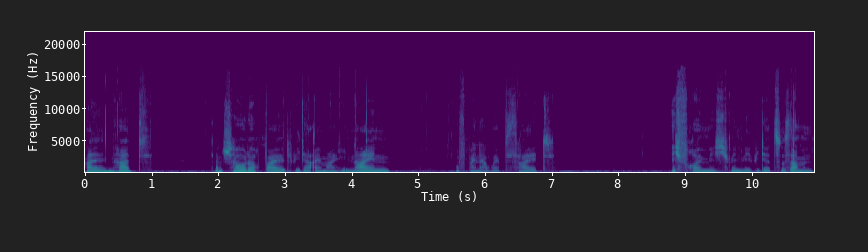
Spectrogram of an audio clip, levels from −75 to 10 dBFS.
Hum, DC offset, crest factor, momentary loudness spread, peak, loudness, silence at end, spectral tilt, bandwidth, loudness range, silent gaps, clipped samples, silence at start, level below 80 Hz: none; under 0.1%; 22 dB; 11 LU; -22 dBFS; -43 LUFS; 0 s; -4.5 dB/octave; 16.5 kHz; 8 LU; none; under 0.1%; 0 s; -64 dBFS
